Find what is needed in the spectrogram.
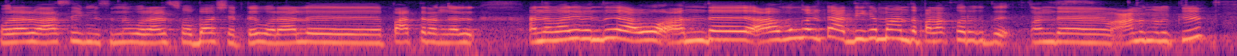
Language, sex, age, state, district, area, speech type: Tamil, female, 60+, Tamil Nadu, Mayiladuthurai, urban, spontaneous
